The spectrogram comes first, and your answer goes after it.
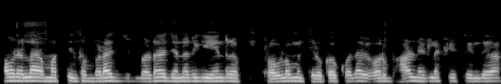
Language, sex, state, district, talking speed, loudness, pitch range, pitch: Kannada, male, Karnataka, Bijapur, 190 wpm, -19 LUFS, 150-160 Hz, 155 Hz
